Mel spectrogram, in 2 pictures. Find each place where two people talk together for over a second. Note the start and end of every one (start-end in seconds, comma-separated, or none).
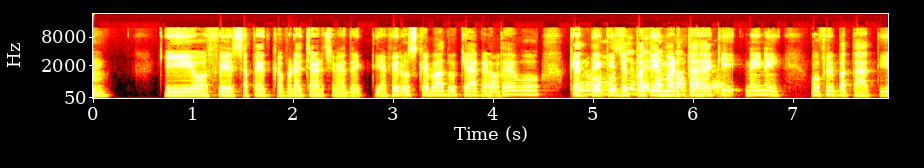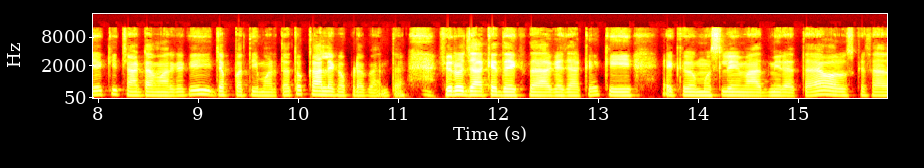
4.8-6.3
